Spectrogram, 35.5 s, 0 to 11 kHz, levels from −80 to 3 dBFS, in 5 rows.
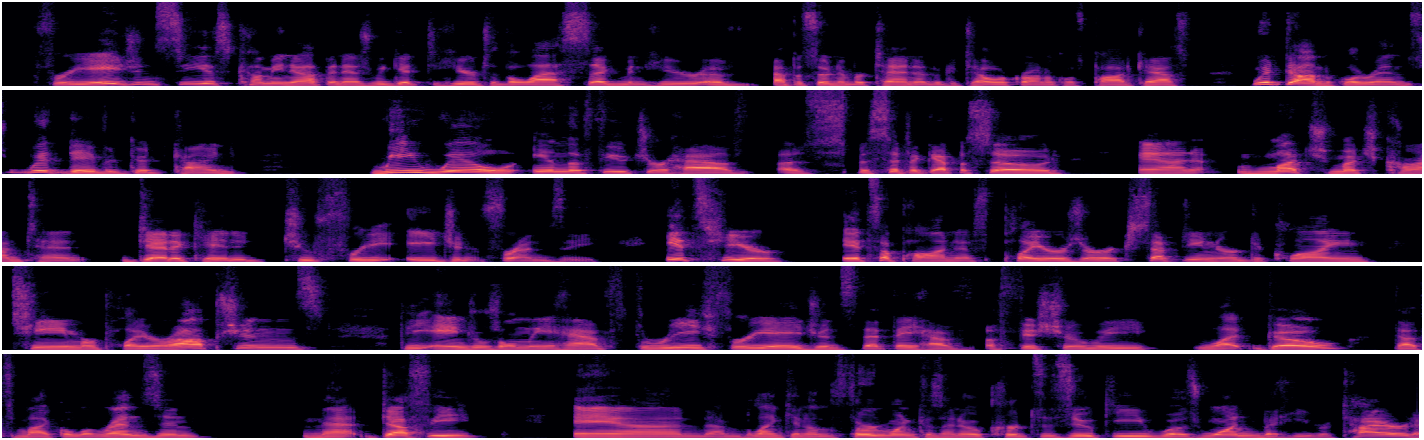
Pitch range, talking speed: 135-175 Hz, 165 wpm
